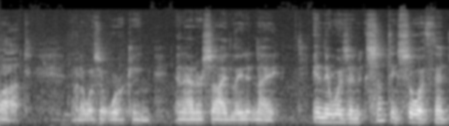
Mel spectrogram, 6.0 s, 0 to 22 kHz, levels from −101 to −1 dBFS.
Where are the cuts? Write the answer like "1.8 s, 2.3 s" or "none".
1.0 s, 4.1 s, 4.8 s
